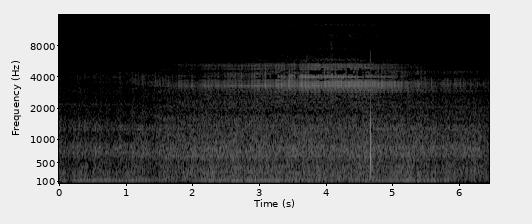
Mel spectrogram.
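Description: A steady whirring hiss swells in a high band mid-clip with one sharp tick; the cooler fan sounds rough, cause unclear.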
